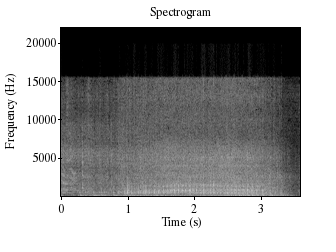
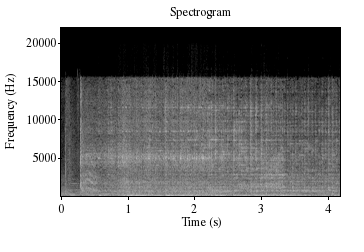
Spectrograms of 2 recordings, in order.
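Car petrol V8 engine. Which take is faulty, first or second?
second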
